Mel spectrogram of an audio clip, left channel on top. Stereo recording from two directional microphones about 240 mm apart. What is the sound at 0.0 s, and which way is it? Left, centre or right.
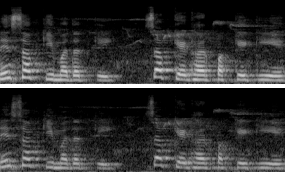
A woman's voice, centre.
